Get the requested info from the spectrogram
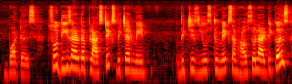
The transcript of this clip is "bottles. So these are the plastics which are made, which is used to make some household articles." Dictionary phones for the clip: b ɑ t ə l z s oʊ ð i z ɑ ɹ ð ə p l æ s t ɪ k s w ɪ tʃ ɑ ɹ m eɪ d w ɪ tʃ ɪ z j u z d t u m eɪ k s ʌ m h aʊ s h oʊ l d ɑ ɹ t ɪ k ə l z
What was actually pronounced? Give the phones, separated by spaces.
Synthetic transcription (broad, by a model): b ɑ t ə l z s oʊ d i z ɑ ɹ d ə p l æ s t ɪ k s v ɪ tʃ ɑ ɹ m eɪ d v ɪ tʃ ɪ z j u z d t u m eɪ k s ʌ m h aʊ s h oʊ l ɑ ɹ t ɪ k ə l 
